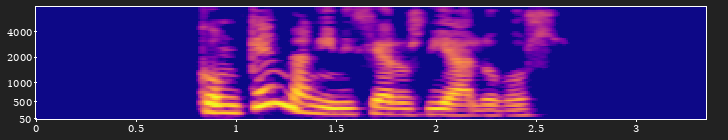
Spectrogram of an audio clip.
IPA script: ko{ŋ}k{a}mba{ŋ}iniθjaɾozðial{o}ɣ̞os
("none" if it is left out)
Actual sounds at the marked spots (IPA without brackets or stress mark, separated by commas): ŋ, e, ŋ, o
